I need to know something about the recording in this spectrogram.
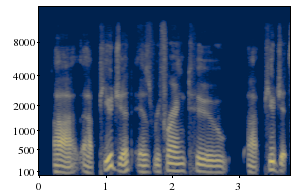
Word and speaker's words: Puget: a lot of people have trouble with the pronunciation there but it's Puget ok a great part of our website of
